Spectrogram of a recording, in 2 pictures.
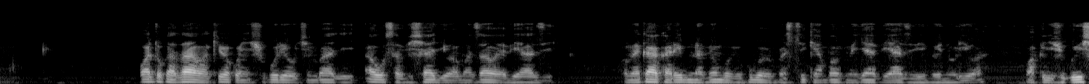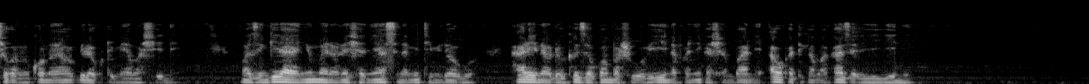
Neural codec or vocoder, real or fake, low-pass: none; real; 7.2 kHz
